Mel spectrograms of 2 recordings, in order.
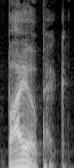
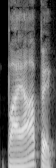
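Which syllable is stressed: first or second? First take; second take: first; second. First: The stress is on the first syllable. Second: The stress is on the second syllable. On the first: It is a picture about a life. The speaker calls it right. "I've always said it biopic, like biography picture" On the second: It sounds like an eye disease. The speaker calls it wrong. "would be like if it was like a disease of the eye"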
